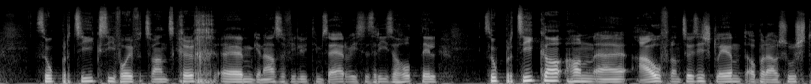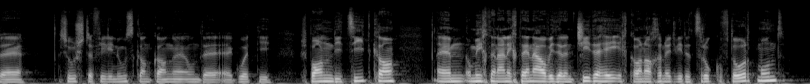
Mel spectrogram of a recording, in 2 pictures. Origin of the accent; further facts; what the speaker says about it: Bern, Switzerland; born there; also born or lived in Thun / Zürich; Ich bin in Bern geboren, aber ja.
